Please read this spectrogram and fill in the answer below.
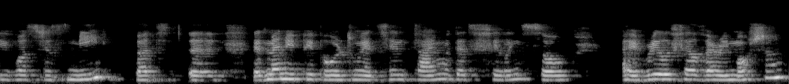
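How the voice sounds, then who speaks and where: A woman with a Portuguese accent, fairly high in pitch, at a moderate pace with fairly even intonation. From Portugal. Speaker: ikebana instructor. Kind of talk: short speech on video call. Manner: halting.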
